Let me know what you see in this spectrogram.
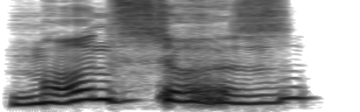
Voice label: voice monsters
